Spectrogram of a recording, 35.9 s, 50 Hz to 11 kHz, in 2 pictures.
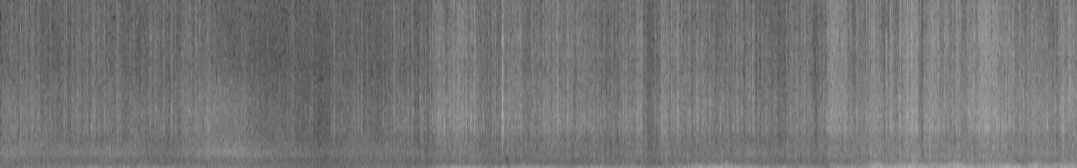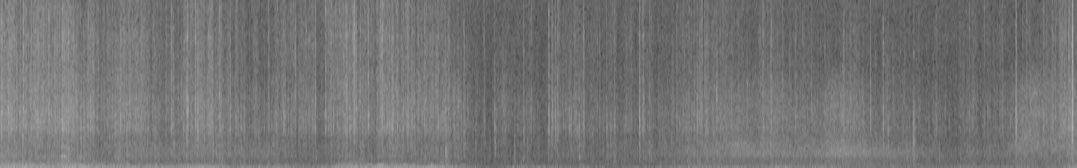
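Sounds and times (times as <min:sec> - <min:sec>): rain on a car roof: 0:00.0 - 0:35.9
deep rumble: 0:28.0 - 0:35.9.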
